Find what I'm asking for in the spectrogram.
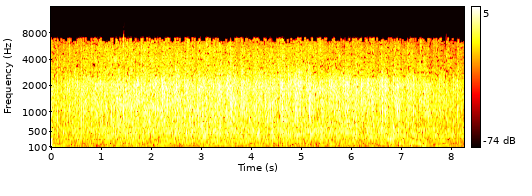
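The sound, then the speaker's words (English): A church audience claps for the husbands at a prophetic teaching gathering, a loud, continuous sheet of handclaps that stays even and unbroken throughout, with no speech over it. “Hey, put your hands together for all husbands. Clap for them. Clap.”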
